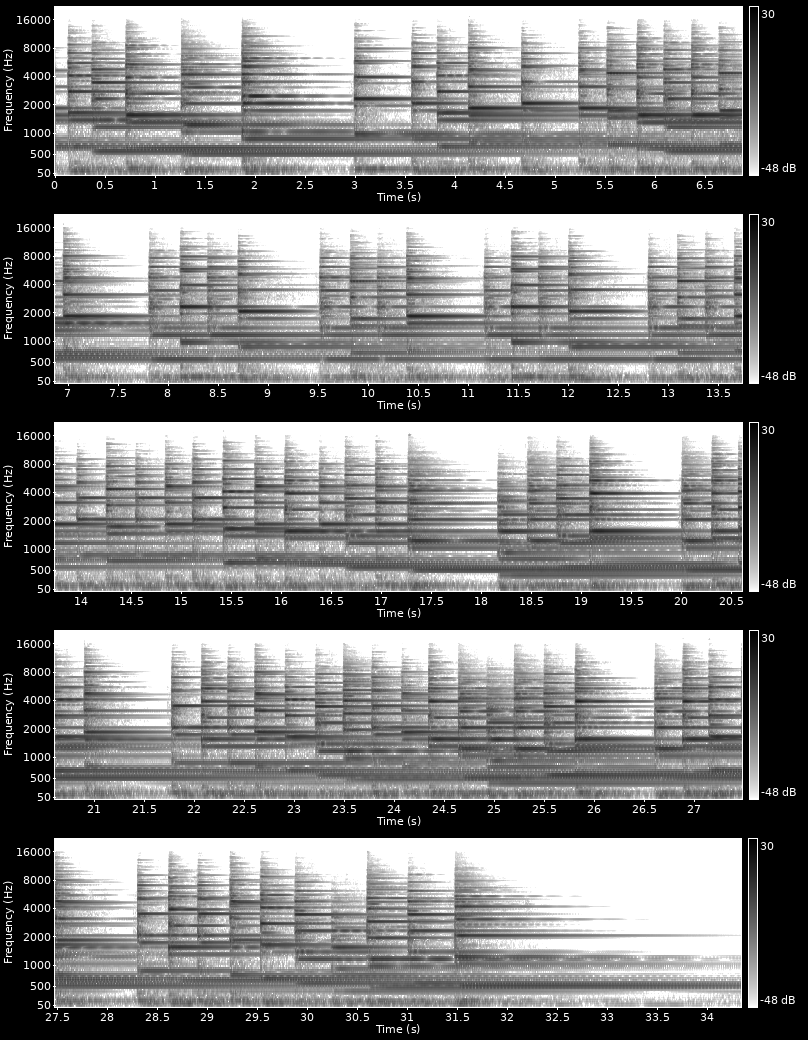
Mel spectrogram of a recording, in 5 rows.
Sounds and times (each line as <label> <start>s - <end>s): Carillon 0.0s - 34.3s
